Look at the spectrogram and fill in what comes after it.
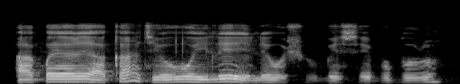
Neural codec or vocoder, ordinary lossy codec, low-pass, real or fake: none; none; 7.2 kHz; real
